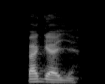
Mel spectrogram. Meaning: muddle; mess
- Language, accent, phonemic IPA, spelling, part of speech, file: French, France, /pa.ɡaj/, pagaille, noun, LL-Q150 (fra)-pagaille.wav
